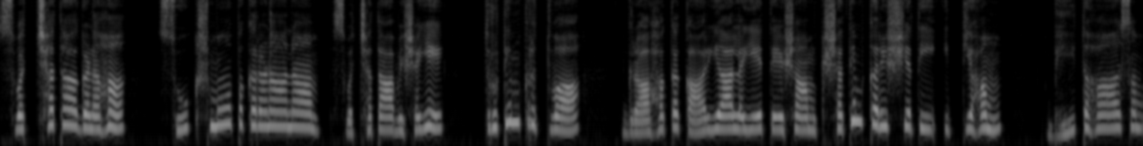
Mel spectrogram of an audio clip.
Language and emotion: Sanskrit, fearful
